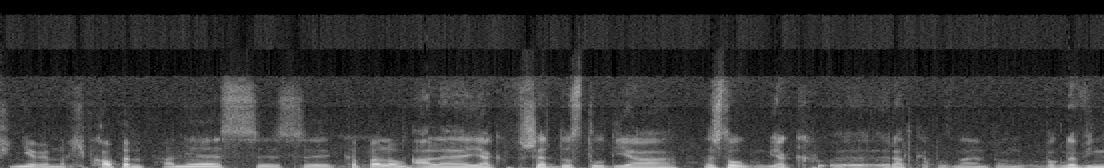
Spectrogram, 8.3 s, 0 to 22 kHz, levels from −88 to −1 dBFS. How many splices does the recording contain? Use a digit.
2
